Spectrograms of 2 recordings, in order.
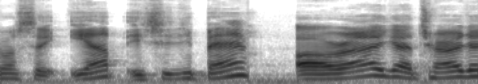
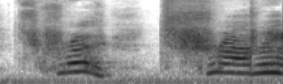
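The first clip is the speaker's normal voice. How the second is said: straining effort; 8 semitones higher, much slower than usual. Acted. Straining to do something.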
